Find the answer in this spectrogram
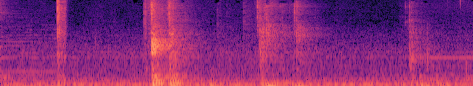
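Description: A few short, sharp clicks and taps, the loudest just under a second in: handling noise close to the microphone as earbuds are put in and the mic is touched.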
